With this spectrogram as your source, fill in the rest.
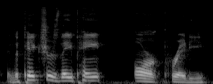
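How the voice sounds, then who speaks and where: A reader voicing a teenage girl who speaks softly and reproachfully. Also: medium pitch, a little fast, pitched above the performer's own voice. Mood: soft reproach. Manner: soft, steady, reproachful.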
